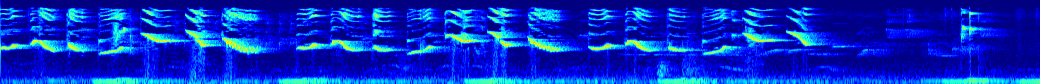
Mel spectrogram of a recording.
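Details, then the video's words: Oriental magpie-robin, a fit caged bird used as a song tutor, pouring out rapid loud whistled and chattering phrases in repeated bursts, then a quieter pause with faint notes, low hum in the background. "Kacer superfit buat masteran mantap"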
